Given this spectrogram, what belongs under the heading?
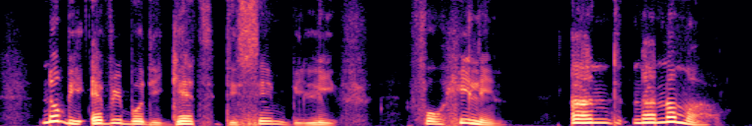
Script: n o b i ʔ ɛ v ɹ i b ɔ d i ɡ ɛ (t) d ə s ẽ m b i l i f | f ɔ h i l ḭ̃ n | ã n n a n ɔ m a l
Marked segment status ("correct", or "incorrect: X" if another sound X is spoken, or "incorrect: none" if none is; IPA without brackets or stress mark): correct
